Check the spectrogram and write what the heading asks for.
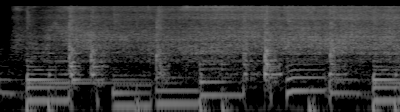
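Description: A long, sustained voiceless /f/ sound, a steady breathy hiss that fades near the end, modelled as the target speech sound over soft acoustic guitar music.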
